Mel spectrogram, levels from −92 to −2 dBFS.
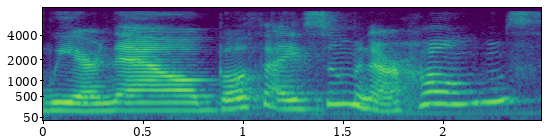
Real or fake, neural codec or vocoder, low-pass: real; none; 7.2 kHz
